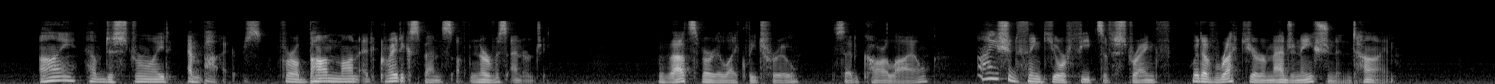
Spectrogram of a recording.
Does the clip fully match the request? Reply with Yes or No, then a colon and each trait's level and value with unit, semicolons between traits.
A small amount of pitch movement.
No: average, 5.0 semitones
